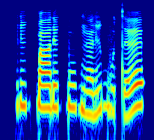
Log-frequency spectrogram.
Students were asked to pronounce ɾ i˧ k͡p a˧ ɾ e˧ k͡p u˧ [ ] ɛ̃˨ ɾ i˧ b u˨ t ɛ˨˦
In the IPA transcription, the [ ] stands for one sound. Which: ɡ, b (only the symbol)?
ɡ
